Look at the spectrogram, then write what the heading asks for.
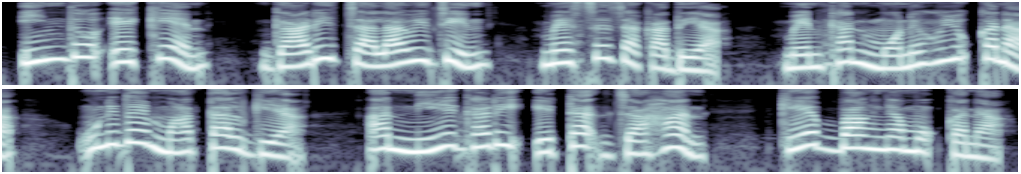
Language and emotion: Santali, fearful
